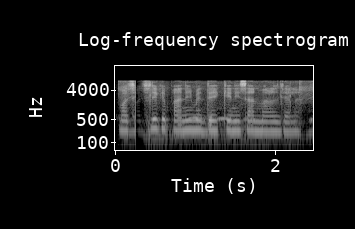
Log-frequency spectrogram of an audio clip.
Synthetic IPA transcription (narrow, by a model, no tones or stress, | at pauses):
mɐt͡ʃt͡ʃʰlikepaːnimẽd̪eːkːenɪsaːnmaɾəld͡ʒaːla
